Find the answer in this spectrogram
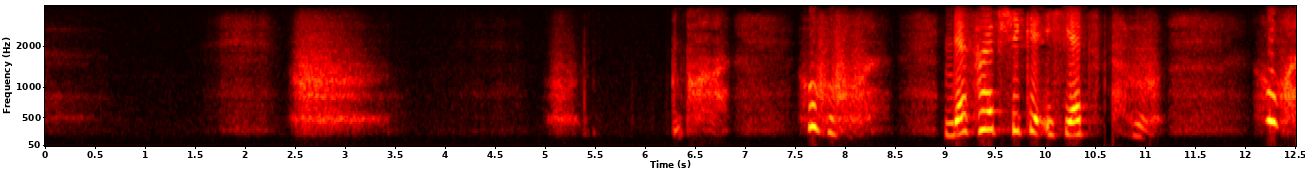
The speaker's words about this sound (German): sie muss ein bisschen schnaufen, das erlauben wir ihr,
